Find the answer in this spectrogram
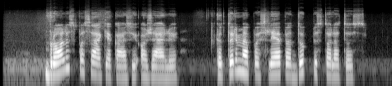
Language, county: Lithuanian, Kaunas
